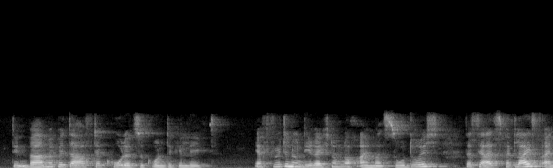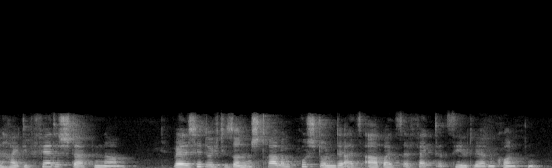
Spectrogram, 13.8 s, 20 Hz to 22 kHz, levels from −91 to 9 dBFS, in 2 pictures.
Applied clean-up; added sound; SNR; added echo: none; none; none; none.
